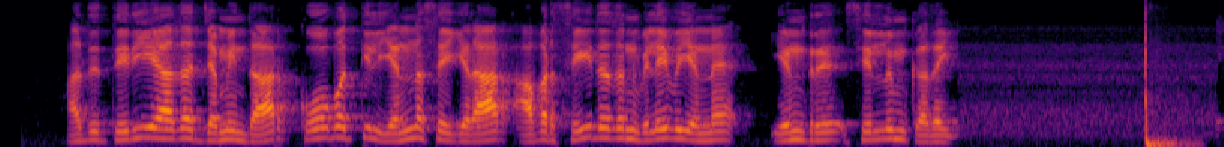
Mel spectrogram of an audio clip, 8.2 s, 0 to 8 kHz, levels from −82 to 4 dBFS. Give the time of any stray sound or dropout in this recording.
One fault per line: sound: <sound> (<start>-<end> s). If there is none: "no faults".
sound: thud (7.6-8.0 s)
